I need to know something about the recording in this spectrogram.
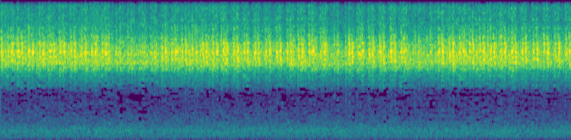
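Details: Continuous shrill chirping of many crickets, made by males rubbing a toothed wing vein against the other wing, forms an unbroken high ringing band with a faint rapid flutter.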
